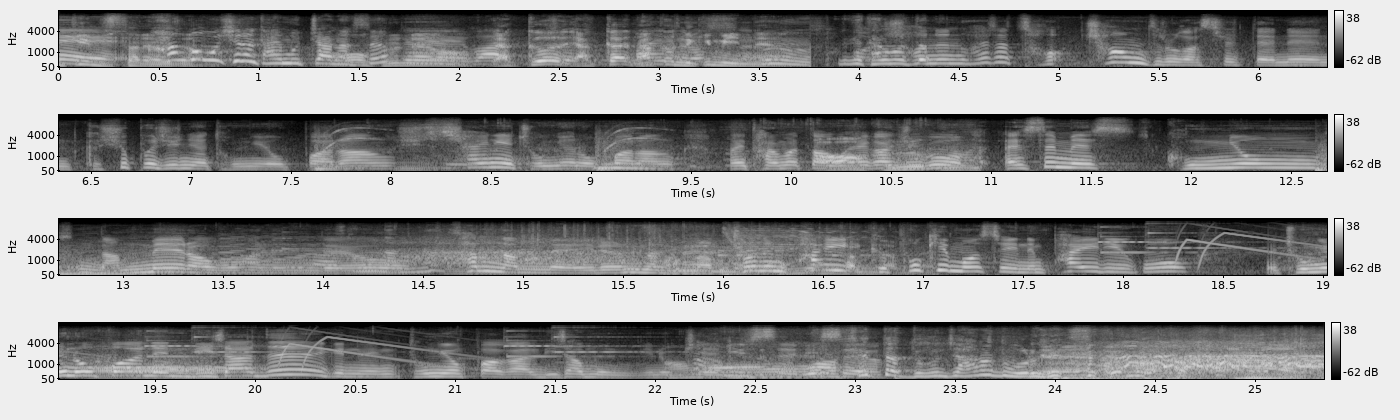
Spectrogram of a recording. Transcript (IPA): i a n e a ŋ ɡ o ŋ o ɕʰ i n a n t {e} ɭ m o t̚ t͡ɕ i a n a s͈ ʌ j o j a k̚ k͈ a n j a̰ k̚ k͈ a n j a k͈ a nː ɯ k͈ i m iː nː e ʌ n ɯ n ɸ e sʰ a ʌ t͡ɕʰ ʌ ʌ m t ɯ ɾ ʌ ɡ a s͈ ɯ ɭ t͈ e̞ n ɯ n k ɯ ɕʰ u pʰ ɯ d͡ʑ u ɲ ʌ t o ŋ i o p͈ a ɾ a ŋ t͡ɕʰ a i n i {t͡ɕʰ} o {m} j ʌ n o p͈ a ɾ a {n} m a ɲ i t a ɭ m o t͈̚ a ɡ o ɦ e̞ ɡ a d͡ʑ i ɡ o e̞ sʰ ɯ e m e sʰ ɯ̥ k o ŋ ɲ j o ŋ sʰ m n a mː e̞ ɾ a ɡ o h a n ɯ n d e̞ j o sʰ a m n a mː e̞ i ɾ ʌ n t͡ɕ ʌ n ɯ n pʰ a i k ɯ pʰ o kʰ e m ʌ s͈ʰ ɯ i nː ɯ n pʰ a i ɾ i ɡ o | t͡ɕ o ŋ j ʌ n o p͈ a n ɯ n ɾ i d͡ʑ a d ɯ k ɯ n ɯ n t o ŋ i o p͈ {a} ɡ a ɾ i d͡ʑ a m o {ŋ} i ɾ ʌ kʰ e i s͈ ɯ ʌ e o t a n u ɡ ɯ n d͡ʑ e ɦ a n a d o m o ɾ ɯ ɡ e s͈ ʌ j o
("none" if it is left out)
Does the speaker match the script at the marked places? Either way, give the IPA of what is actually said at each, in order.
a, t͡ɕ, ŋ, ŋ, a, ŋ

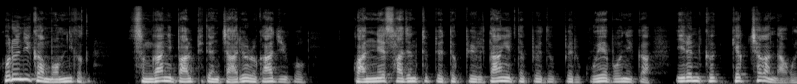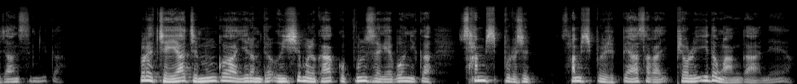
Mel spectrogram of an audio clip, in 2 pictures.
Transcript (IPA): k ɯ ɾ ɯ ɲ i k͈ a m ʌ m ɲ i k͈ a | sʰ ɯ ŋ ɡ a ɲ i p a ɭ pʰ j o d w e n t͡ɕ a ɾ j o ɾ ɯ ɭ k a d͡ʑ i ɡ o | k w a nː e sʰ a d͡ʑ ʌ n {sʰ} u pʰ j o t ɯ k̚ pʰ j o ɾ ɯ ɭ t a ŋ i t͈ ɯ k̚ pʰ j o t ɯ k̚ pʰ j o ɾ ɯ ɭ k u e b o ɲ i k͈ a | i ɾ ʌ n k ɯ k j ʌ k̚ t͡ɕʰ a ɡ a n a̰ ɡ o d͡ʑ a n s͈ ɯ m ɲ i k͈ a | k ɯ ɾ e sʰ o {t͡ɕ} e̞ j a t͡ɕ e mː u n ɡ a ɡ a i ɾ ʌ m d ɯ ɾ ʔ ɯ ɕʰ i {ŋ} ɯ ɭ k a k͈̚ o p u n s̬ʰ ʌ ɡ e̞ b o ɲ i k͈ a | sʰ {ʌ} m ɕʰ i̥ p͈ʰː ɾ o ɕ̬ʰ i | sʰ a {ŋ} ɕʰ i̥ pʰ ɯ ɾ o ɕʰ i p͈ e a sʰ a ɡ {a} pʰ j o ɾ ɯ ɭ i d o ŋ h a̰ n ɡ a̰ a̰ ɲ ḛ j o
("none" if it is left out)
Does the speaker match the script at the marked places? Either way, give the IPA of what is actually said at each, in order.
tʰ, t͡ɕ, m, a, m, a

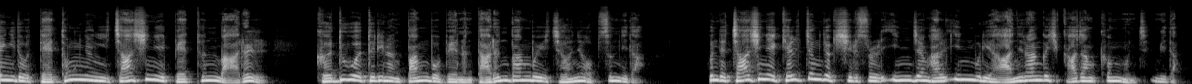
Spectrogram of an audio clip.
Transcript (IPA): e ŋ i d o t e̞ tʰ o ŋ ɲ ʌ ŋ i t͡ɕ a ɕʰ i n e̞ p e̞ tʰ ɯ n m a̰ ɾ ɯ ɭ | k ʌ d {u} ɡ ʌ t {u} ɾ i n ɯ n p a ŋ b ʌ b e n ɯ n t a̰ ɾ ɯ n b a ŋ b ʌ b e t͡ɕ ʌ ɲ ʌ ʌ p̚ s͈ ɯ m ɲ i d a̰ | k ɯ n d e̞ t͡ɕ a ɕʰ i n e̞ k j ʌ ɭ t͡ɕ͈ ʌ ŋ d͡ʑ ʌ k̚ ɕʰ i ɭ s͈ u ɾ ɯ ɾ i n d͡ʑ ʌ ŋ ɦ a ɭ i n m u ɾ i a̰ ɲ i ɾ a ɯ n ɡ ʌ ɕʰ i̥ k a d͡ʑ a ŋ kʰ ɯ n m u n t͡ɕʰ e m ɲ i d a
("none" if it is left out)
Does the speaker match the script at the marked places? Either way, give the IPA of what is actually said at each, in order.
u, ɯ

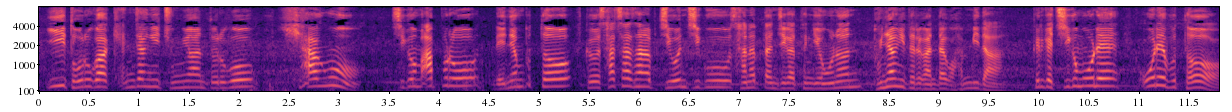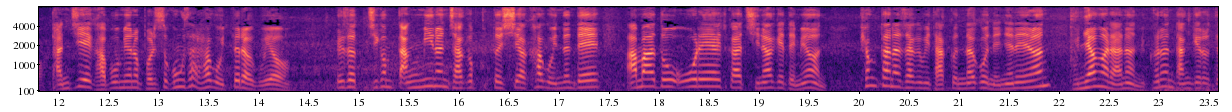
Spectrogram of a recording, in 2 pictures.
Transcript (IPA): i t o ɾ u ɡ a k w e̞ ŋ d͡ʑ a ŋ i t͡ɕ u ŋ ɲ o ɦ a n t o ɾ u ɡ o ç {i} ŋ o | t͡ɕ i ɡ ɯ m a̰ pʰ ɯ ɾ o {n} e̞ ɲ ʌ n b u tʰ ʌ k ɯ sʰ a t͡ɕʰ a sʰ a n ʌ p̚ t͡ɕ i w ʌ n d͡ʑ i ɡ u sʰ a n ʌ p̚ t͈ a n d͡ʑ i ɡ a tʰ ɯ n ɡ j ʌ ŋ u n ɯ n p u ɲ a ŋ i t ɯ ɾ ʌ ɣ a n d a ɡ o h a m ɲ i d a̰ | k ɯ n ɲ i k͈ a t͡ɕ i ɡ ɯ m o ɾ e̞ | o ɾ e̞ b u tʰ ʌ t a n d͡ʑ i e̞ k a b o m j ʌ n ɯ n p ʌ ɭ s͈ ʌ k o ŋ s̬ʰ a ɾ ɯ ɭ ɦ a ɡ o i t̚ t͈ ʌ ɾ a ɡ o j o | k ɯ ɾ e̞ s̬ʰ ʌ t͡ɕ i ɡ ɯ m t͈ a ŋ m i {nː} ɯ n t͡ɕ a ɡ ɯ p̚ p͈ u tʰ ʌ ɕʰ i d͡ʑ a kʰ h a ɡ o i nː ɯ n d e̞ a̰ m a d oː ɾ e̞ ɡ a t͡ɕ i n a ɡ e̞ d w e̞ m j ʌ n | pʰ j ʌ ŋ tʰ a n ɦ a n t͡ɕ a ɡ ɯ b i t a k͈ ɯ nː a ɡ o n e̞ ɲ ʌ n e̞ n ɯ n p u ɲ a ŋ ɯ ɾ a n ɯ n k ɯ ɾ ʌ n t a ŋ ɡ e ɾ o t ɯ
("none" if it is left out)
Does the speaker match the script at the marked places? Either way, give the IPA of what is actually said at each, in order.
a, n, n

